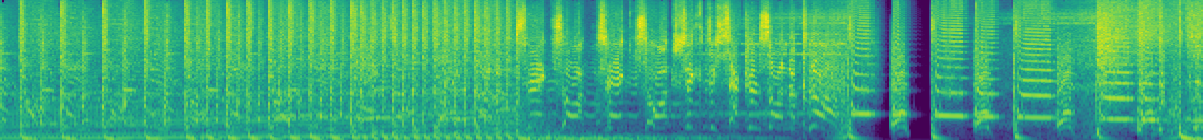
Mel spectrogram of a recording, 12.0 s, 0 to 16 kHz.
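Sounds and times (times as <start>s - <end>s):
heavy dubstep music: 0.0s - 12.0s
heavy bass hits: 0.2s - 7.3s.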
